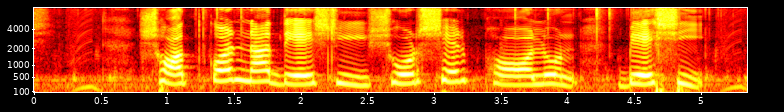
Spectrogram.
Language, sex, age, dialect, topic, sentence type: Bengali, female, 60-100, Northern/Varendri, agriculture, question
